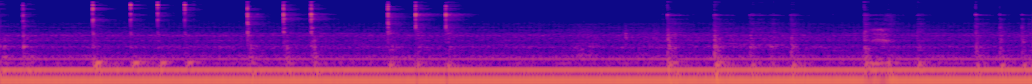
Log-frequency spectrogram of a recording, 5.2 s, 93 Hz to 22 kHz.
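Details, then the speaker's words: VHT Pittbull 45 Class A tube amp with EL84 power tubes whose silk screening burned off, chassis tapped: steady mains hum with sharp ringing pings; power tubes mechanically noisy and microphonic, preamp tubes too. "are all mechanically noisy and microphonic, and this one in particular. Your preamp tubes as well. They're all very loud."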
